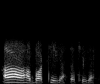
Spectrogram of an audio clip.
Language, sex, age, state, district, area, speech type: Assamese, female, 18-30, Assam, Dhemaji, rural, conversation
